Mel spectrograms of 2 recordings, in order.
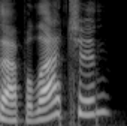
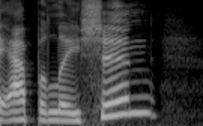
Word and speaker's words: Appalachian: You say Appalachian. Are there several correct pronunciations? Tell us how to say this correctly. – There's no correct, but the two are Appalachian and Appalachian. So it's a regional preference.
